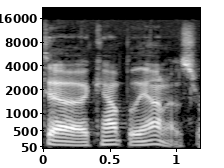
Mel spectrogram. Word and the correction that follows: Castellanos: right? Or however you say his name. They kept him, right? – Castellanos.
